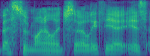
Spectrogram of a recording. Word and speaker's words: aletheia: that is the proper pronunciation, Aletheia.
